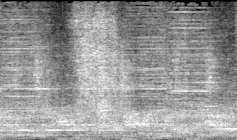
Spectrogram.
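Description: Live metalcore band playing at full volume, with electric guitars and drums filling the sound without a break, picked up from among the crowd in the hall.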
